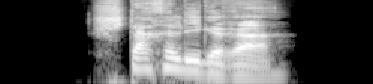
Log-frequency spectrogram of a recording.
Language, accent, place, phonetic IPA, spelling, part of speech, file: German, Germany, Berlin, [ˈʃtaxəlɪɡəʁɐ], stacheligerer, adjective, De-stacheligerer.ogg
- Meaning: inflection of stachelig: 1. strong/mixed nominative masculine singular comparative degree 2. strong genitive/dative feminine singular comparative degree 3. strong genitive plural comparative degree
